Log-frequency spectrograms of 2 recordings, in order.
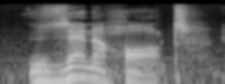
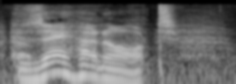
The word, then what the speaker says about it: Xehanort: and it's called Xenahort. No, Xehanort is the name of the character, but I pronounced it right all the way through the video. It's a 10-minute video, and then at one point I said Xenahort, and oh, the abuse.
